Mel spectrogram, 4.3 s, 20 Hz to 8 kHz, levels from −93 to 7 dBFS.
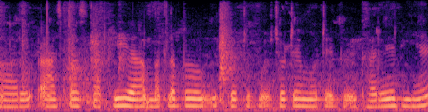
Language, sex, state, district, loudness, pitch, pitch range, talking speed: Hindi, female, Punjab, Kapurthala, -16 LUFS, 185 Hz, 180-190 Hz, 125 wpm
